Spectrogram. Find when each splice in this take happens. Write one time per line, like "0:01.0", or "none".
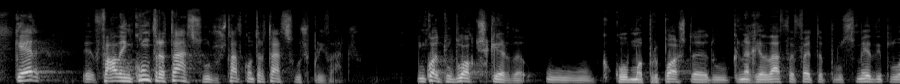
0:07.1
